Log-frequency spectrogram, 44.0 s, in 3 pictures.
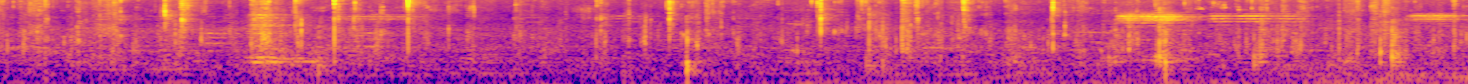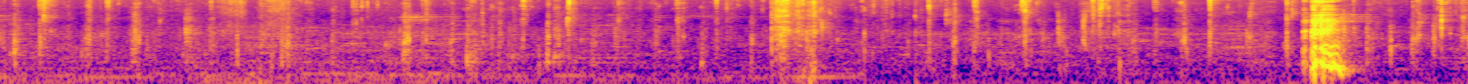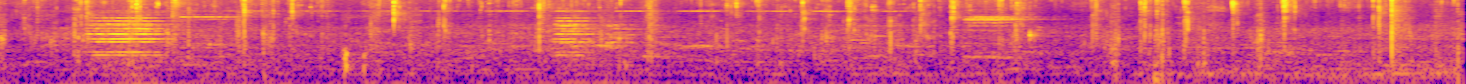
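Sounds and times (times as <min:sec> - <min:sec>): people biting and chewing: 0:00.0 - 0:44.0
wet mouth clicks and smacks: 0:36.6 - 0:44.0.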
